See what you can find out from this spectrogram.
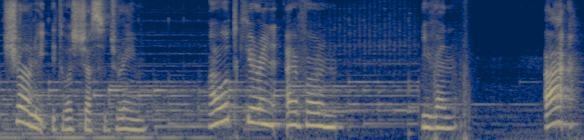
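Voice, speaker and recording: A woman streamer reading a visual novel aloud in an expressive, theatrical way. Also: a little high, a little slow. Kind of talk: dramatic read-aloud narration. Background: game music.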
